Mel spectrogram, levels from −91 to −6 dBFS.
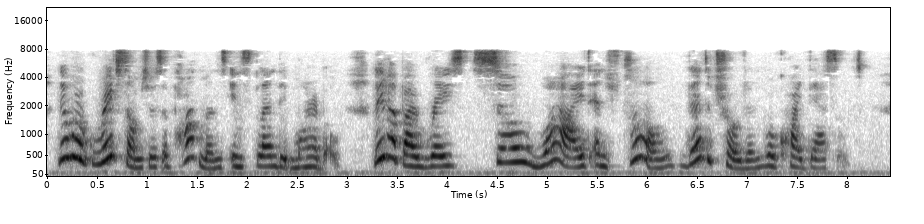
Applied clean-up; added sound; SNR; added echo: none; none; none; none.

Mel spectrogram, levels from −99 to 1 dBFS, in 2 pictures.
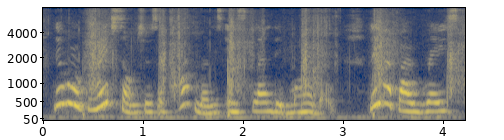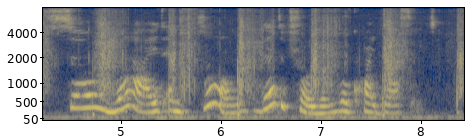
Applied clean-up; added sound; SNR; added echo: none; Walk, footsteps; 13 dB; reverberation time 0.4 s.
